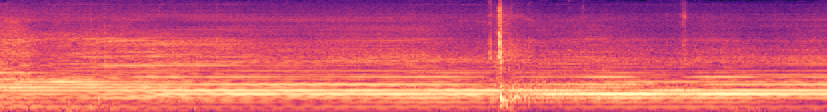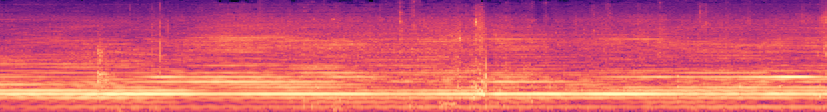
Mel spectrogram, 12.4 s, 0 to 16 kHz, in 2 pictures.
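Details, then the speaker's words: Trane condenser (2004, XB12, about 4-ton, R22) with an 825 RPM, quarter-horse, 208/230 V fan motor that is loud as can be: a steady droning hum with a rough whine. Bearings are shot and the motor needs replacing. Head pressure is very low, so a leak is suspected. "Clearly that thing is loud as it can be and needs to be changed."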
